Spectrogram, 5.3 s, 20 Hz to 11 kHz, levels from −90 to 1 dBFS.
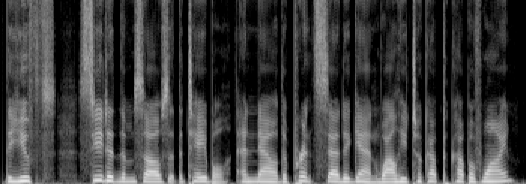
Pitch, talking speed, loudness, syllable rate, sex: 205 Hz, 240 wpm, -18 LUFS, 5.8 syllables/s, female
